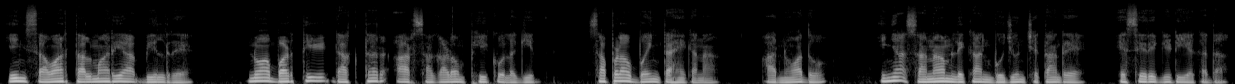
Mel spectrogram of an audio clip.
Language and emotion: Santali, sad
